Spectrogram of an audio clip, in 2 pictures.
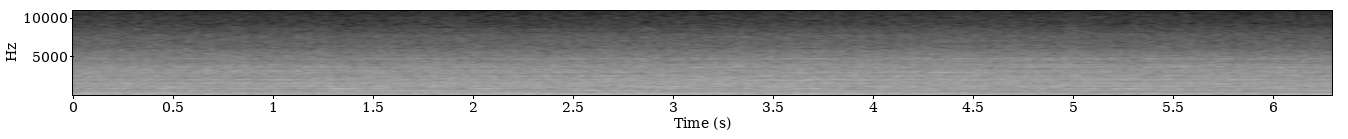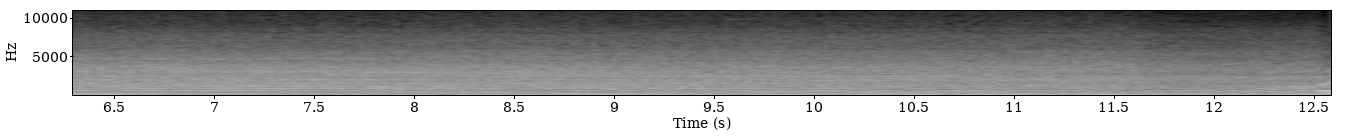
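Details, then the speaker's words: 2013 Subaru all-wheel-drive car with cheap aftermarket hub bearings that lasted about two years: steady loud droning hum over the engine without clicking, also heard inside while driving; diagnosed as failed wheel hub bearing, all four replaced. "it's not clicking so it's a loud hum I'm going to show you guys right now"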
